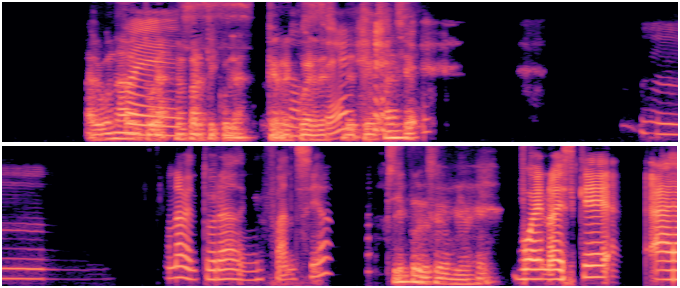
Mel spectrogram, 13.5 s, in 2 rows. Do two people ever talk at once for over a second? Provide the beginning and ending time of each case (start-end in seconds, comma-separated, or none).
1.2-3.6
